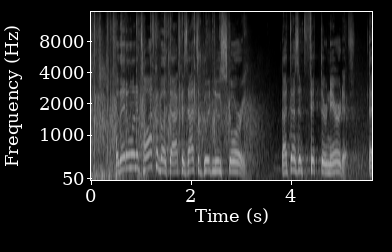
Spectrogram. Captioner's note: applause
